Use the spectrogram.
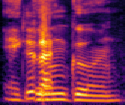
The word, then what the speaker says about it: Egungun: Egungun, the Egungun. Yeah, I pronounced it correctly.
